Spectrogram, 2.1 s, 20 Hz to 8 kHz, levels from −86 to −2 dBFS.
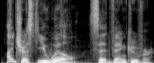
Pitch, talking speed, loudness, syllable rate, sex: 125 Hz, 175 wpm, -14 LUFS, 4.5 syllables/s, male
